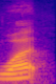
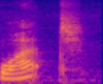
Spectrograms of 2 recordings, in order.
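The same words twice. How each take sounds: First: It starts with a plain w sound. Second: It starts with a breathy hw sound. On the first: "Instead of saying what" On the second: "Midwesterners pronounce the W H in words"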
